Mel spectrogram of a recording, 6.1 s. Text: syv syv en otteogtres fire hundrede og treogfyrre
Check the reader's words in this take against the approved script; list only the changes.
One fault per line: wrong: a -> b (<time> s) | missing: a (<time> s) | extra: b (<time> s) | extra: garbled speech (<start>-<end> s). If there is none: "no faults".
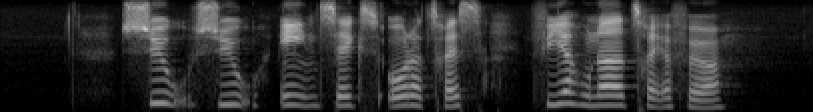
extra: seks (2.4 s)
